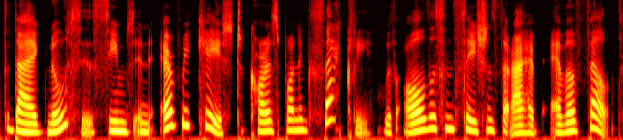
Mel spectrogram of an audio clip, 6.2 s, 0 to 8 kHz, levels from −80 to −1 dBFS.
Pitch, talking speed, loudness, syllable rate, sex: 215 Hz, 175 wpm, -19 LUFS, 5.0 syllables/s, female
